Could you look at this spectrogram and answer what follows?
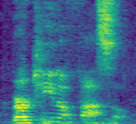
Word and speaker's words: Burkina Faso: He was the head of Burkina Faso. If I'm saying it wrong, you'll correct me. What is it? Burkina Faso.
